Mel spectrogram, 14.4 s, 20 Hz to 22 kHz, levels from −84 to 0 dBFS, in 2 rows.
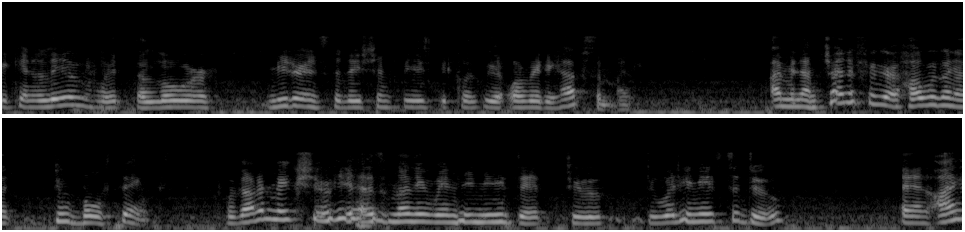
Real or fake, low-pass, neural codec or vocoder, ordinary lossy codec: fake; 7.2 kHz; codec, 16 kHz, 4 kbps, FreqCodec, smaller model; AAC, 48 kbps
